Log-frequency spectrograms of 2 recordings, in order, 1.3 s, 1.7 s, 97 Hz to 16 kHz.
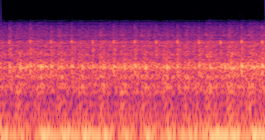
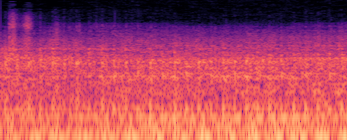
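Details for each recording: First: Honda Titan 125 single-cylinder motorcycle after fixing camshaft noise without replacing parts: short, even idle with steady low pulse and no knocking or ticking, noise greatly reduced; engine sounds healthy. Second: Honda Titan 125 motorcycle at idle, heard through a microphone taped to a tool handle used as a stethoscope: a hard, regular clatter of about three beats a second, from a damaged cam sprocket.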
